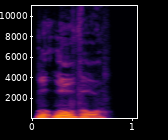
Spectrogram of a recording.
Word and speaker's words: Louisville: Louisville.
